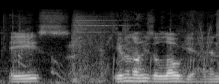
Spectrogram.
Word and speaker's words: Logia: even though he's a Logia, and they, like, mispronounced Logia. They said Logia, but in, like, every English version, and I'm pretty sure if you listen to the Japanese version, they say Logia.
